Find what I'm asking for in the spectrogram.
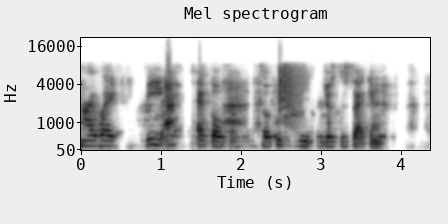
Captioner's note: audio distorting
